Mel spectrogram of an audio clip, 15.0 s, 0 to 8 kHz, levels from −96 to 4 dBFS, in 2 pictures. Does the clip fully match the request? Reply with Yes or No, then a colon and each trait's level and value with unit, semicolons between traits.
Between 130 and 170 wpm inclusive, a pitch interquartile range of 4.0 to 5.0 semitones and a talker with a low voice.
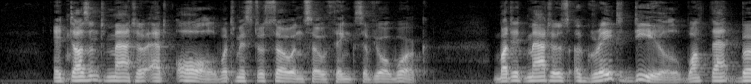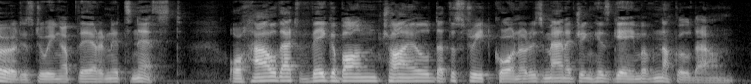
No: average, 185 wpm; average, 4.6 semitones; low, 115 Hz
